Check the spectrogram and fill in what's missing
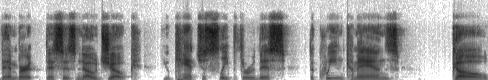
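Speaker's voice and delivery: grave, cutting, piercing, serious tone. Narrator voicing Princess Delia to her sibling, in her most piercing, serious voice. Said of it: "in her most piercing, serious voice".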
